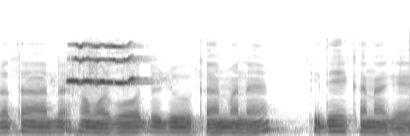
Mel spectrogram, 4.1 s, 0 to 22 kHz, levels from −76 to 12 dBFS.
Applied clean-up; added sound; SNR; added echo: none; Screech; 0 dB; none.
